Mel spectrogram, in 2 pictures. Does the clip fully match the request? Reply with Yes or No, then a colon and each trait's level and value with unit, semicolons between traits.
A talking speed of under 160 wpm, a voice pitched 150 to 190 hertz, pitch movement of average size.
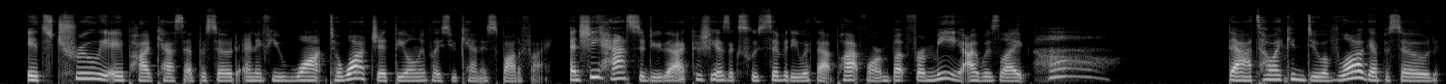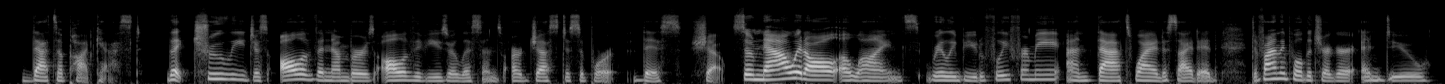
No: average, 185 wpm; medium, 185 Hz; average, 3.8 semitones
